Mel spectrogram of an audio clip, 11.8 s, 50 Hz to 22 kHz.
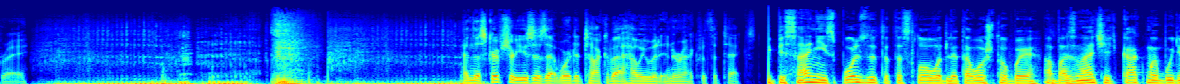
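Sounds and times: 
speech: 0.0 - 1.0, 4.6 - 11.7
lion growling low over its prey: 0.2 - 5.0.

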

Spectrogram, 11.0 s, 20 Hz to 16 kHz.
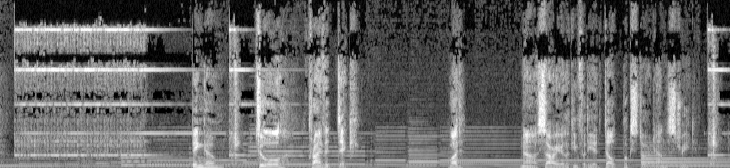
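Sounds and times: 
telephone ringing with a metallic bell: 0.0 - 4.7, 10.5 - 10.9
speech: 2.9 - 5.4, 6.7 - 7.0, 7.8 - 10.5.

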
